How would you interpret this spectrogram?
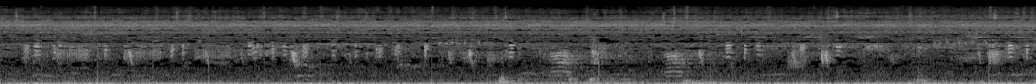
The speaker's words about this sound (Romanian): Undeva departe, se aud păsările nopții amazoniene, cu un cântec ciudat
